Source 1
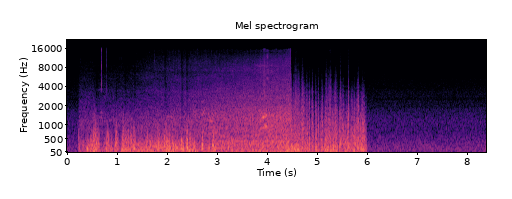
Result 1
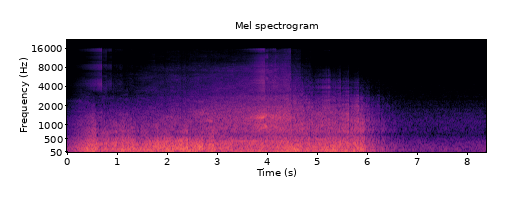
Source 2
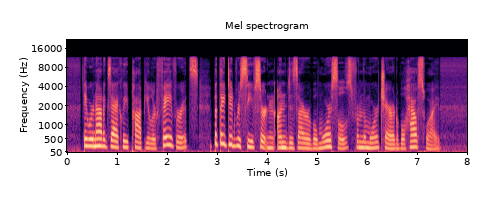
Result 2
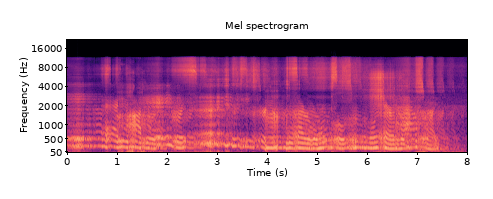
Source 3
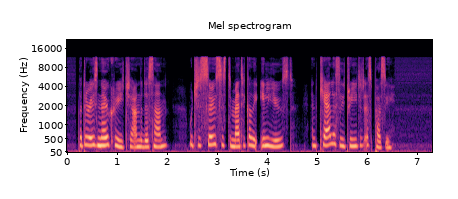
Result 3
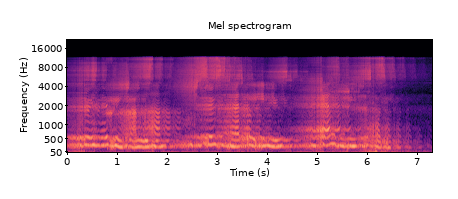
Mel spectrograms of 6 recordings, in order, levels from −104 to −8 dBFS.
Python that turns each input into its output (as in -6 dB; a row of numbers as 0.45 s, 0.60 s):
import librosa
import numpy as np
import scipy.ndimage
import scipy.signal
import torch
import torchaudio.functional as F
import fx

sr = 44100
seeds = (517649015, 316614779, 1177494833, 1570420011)

y = fx.spec_swells(x, sr, rise_s=1.28)
y = fx.graphic_eq_31(y, sr, hz=(630, 3150, 10000), db=(-8, -5, -6))
y = fx.over_compress(y, sr, threshold_db=-22.0, ratio=-0.5)
y = fx.echo_feedback(y, sr, ms=208, feedback_pct=46, wet_db=-10.0)
y = y * librosa.db_to_amplitude(-5.5)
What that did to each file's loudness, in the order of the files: -2.0 LU, -5.5 LU, -4.5 LU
